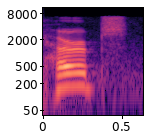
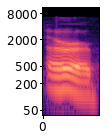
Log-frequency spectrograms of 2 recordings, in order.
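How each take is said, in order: First: The word starts with an h sound. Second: The word starts without an h sound. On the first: This is how the speaker's own group says it. "We say H. We pronounce it" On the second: This is how the listener's group says it. "you guys say herb"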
